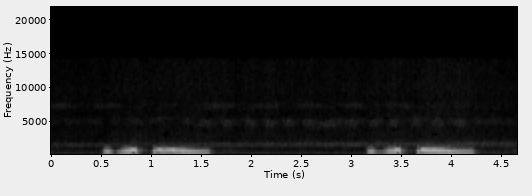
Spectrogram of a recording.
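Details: Lively spotted dove call aimed at making a rival bird sound off: two identical phrases, a fast stuttered double note followed by a sustained, buzzy, downward-sliding coo, with a faint steady background tone.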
